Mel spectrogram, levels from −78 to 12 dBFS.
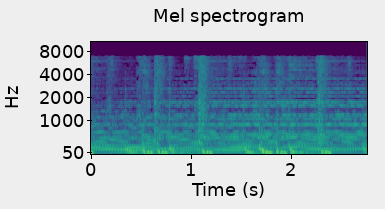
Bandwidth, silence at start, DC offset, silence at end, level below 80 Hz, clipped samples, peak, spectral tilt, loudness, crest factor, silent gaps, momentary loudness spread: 7.4 kHz; 0 s; 0.6%; 0 s; -24 dBFS; under 0.1%; -4 dBFS; -5.5 dB/octave; -20 LUFS; 16 dB; none; 3 LU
